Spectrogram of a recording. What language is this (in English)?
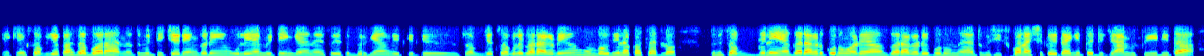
Konkani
